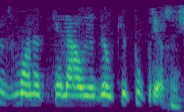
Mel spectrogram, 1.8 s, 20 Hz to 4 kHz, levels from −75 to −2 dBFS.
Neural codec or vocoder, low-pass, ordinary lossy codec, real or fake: vocoder, 44.1 kHz, 128 mel bands every 512 samples, BigVGAN v2; 3.6 kHz; MP3, 16 kbps; fake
